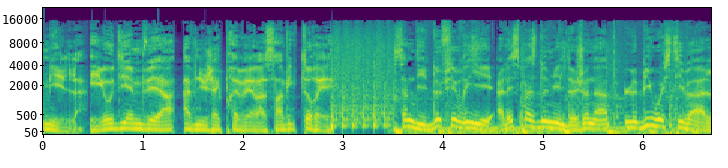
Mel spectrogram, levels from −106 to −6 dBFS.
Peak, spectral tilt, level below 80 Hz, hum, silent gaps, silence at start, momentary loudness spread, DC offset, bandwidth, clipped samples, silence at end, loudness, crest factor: 0 dBFS; -4.5 dB/octave; -22 dBFS; none; none; 0 s; 3 LU; under 0.1%; 15.5 kHz; under 0.1%; 0 s; -12 LUFS; 12 dB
